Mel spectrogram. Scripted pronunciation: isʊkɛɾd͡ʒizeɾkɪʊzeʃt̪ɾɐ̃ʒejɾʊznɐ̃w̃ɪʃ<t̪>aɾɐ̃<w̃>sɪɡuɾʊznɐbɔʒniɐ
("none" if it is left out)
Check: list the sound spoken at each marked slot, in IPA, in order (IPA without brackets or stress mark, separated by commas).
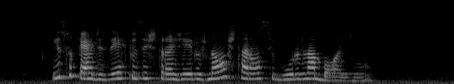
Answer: t̪, w̃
